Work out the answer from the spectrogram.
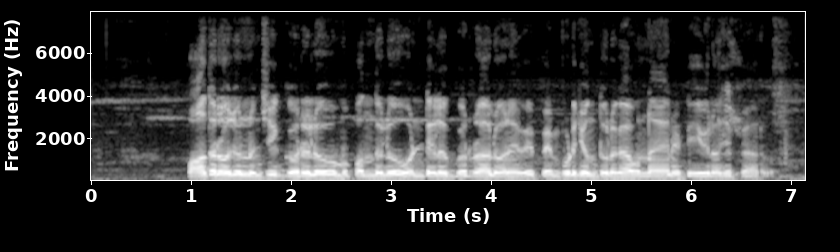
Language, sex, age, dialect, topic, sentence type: Telugu, male, 18-24, Central/Coastal, agriculture, statement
